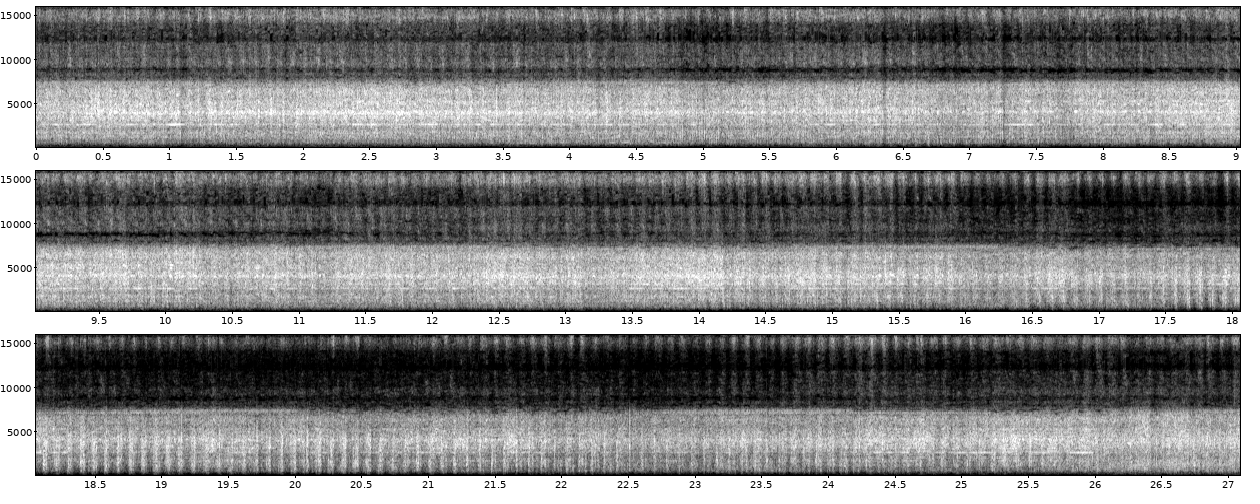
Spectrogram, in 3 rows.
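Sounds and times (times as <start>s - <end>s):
turbine whine: 0.0s - 12.6s, 22.1s - 27.0s
helicopter rotor chop: 0.0s - 27.0s.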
